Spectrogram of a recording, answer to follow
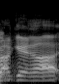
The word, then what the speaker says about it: Valkyrae: Yes, Valkyrae. Did I say it right? No, that's really good, really good. Valkyrae and Kokoti.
